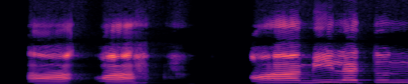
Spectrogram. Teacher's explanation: आइन का ध्यान रखते हुए पढ़ें, बीच में से आएंगे आवाज हलक के।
